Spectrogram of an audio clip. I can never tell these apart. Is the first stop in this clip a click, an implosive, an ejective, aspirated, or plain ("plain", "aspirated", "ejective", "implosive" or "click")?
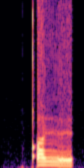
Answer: ejective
